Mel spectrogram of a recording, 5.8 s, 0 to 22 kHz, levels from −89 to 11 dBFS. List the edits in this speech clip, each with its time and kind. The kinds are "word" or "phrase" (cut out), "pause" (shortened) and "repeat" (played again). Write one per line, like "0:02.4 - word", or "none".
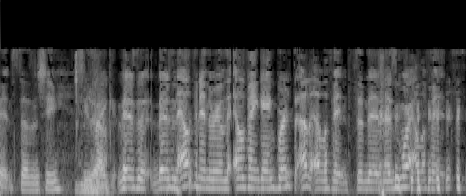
none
